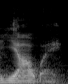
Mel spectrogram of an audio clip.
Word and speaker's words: Yahweh: In front of Elohim, Moses inserts the word Yahweh. Okay? Let me spell it in English for you.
